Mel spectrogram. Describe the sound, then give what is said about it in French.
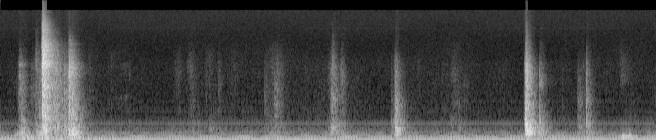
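A woman shuts a high window with a loud wooden clatter and thump, then a few lighter knocks and rattles follow at scattered intervals over a steady low hum, with no voices. “Elle referme la fenêtre.”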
